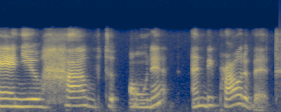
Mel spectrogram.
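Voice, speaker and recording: A woman speaks with a non-native accent. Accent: noticeable non-native English. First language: not English. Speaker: presentation skills coach. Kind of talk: live online talk. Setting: recorded live session. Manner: hesitant, with fillers and restarts.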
